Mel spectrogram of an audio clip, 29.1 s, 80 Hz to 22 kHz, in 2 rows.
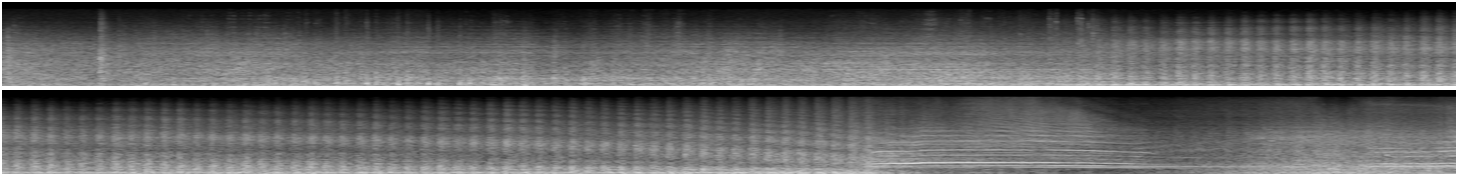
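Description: Steam-hauled passenger train passing close by: steady rumble and clatter of wheels on the rails. About 23 seconds in, the steam locomotive's whistle blows a loud chord whose pitch drops as it goes by, and it blows again near the end.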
